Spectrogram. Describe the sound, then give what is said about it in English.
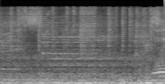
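A heavy truck rumbles past, its deep engine drone loud and steady for about two seconds, with a slight rise in pitch near the end. “Yeah, and there's a truck.”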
